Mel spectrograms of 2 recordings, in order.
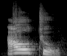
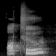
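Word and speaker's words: αὐτοῦ: Autu. Okay, make sure you don't pronounce this like an English word. It's not otu. Okay, it's autu.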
